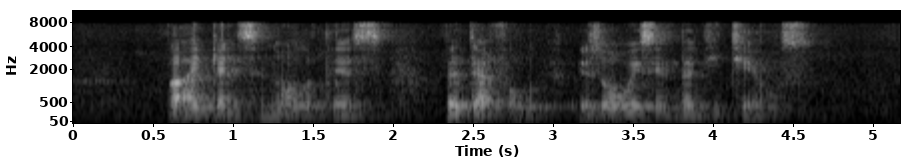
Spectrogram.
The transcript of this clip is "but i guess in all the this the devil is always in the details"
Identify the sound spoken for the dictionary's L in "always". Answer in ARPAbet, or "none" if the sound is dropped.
L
